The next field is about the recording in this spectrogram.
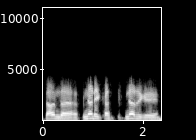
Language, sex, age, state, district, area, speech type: Tamil, male, 18-30, Tamil Nadu, Sivaganga, rural, conversation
